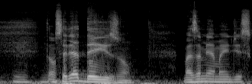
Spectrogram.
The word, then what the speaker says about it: Dheison: com professora, você também, meu nome se escreve Deison, é D-H... Na verdade, eu chamei a primeira vez que eu vi escrito Deilson. Não, o Wilson, Deilson, é isso. Mas assim, seria Deison, né?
